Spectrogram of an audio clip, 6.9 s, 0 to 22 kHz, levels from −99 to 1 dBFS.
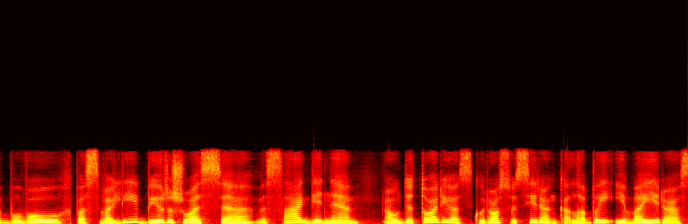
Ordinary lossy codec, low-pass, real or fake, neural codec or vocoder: AAC, 64 kbps; 7.2 kHz; fake; codec, 16 kHz, about 1 kbps, DyCAST, with the encoder's durations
